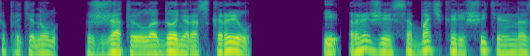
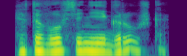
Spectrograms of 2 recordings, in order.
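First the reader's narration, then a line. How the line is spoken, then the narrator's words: Joyful laughter. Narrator (Russian): радостно смеялась Никки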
